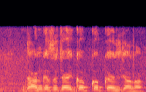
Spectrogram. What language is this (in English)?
Bhojpuri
